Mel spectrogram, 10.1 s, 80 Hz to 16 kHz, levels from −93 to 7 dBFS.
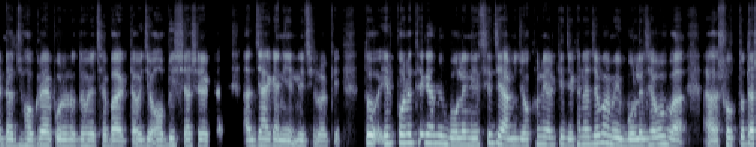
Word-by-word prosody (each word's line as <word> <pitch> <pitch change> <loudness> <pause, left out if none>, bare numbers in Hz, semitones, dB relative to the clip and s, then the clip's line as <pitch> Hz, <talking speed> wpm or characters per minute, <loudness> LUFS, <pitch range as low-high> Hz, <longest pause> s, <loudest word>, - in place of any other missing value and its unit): একটা 150 +2 -1
ঝগড়ায় 150 +2 +1
পরিণত 145 0 0
হয়েছে 135 -1 -2
বা - - +6
একটা 130 - -11
ওইযে 145 +1 0
অবিশ্বাসের 150 -1 -1
একটা - - -11 0.4
আ - - +2 0.2
জায়গা 150 -1 +2
নিয়ে 130 - 0
নিয়েছিল 130 -1 -5
আরকি। 130 0 -11 0.4
তো 205 - +5 0.2
এরপরে 205 +1 +3
থেকে 210 -1 +2
আমি 195 -1 +1
বলে 160 +1 +2
নিয়েছি 155 +6 -3
যে - - +5
আমি 155 - -1
যখনই 180 +5 -3
আরকি 170 +1 -5
যেখানে 175 +4 -2
যাবো 200 +2 +3
আমি 170 -2 +2
বলে 145 +2 +4
যাবো 170 +3 +2
বা 145 - +5 0.4
আ - - 0 0.2
সত্যতার 170 +1 +2
155 Hz, 190 wpm, -22 LUFS, 145-175 Hz, 0.4 s, বা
